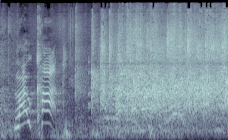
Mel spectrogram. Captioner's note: applause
